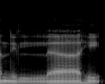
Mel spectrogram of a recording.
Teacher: لفظ اللہ کے لام کو باریک پڑھیں گے، اس سے پہلے زیر ہے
